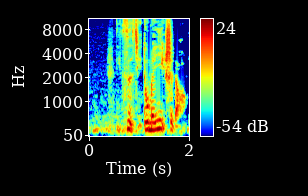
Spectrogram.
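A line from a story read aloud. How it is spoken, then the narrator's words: Lowered voice. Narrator (Chinese): 将军压低声音说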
